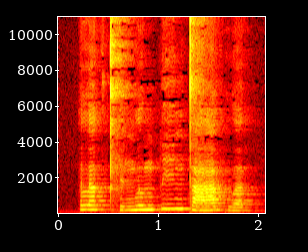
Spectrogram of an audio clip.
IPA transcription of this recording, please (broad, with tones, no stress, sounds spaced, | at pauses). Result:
l ɐ˥ k̚ t̪ʰ ɪ˨˧ ŋ l ʊ˥ ŋ p iː˥ ŋ t̪ aː˨˧ kʷ ɐ˧ k̚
